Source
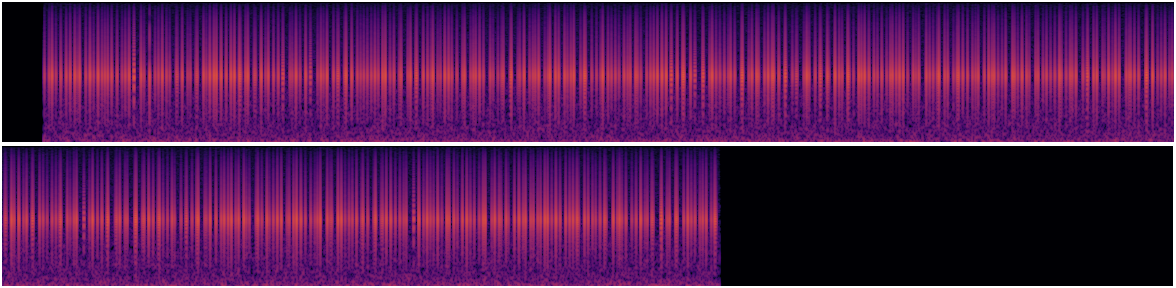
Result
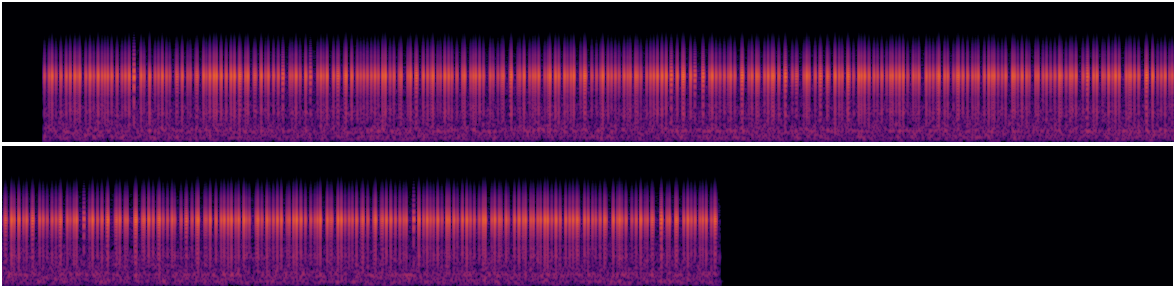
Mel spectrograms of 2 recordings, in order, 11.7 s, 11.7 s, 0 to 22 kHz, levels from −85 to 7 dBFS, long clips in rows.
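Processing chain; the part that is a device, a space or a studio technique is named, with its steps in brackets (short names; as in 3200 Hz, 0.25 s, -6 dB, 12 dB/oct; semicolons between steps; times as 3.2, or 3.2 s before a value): guitar cabinet (speaker cabinet 110–4100 Hz, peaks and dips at 140 Hz +3 dB, 330 Hz +7 dB, 850 Hz +3 dB, 1300 Hz -5 dB, 2500 Hz +5 dB, 3800 Hz -6 dB); gain +1 dB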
